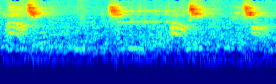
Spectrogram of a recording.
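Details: House sparrow in Kotte, Colombo District, Western Province, Sri Lanka: four bright, sharp chirps spaced irregularly, several with a lower, slurred tail, against a quiet background hiss.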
